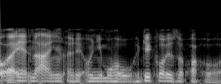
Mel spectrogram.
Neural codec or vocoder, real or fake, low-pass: autoencoder, 22.05 kHz, a latent of 192 numbers a frame, VITS, trained on many speakers; fake; 5.4 kHz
